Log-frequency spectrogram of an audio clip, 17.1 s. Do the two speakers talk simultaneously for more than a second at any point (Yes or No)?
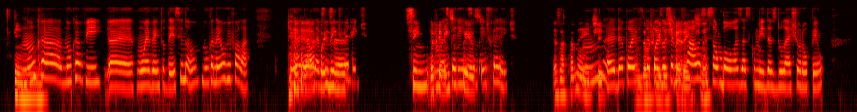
Yes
